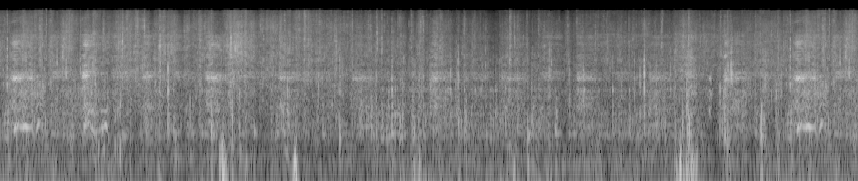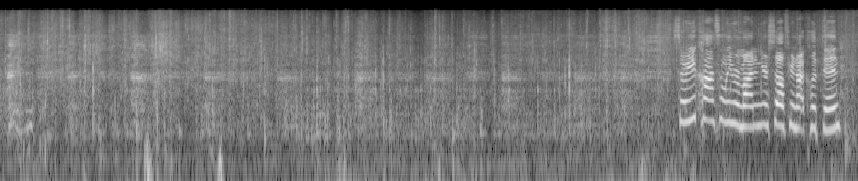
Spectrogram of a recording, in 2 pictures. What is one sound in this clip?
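A bicycle rattles and thumps over bumps and roots.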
